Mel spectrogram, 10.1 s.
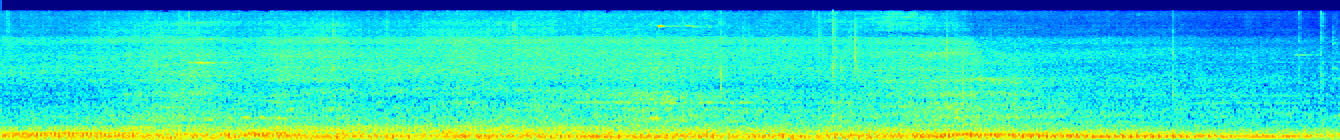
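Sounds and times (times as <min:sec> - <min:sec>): minivan engine rumble: 0:00.0 - 0:10.0
street traffic: 0:00.0 - 0:10.0.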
